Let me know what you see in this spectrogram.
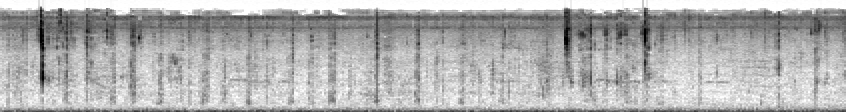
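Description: Close-miked chewing and mouth sounds of a person eating grilled fish by hand: many scattered small clicks, smacks and crunches at irregular intervals over a steady low rumble.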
